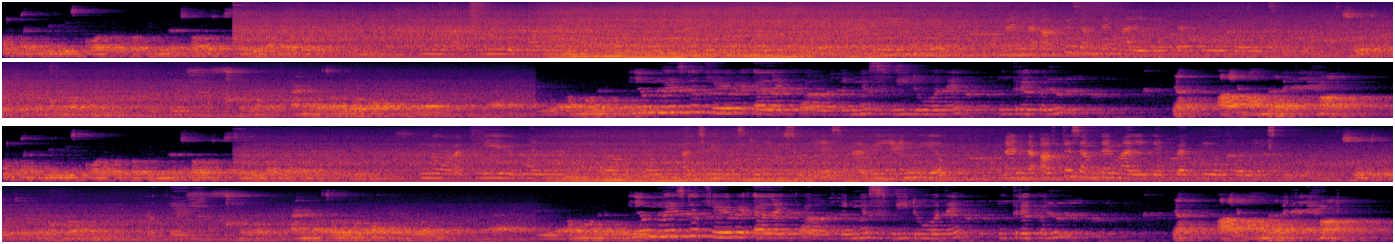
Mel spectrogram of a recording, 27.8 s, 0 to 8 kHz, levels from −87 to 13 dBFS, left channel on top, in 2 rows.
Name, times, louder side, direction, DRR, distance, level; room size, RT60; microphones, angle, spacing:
voice 1, 0.0-4.1 4.4-4.6 5.1-5.3 8.5-9.1 9.7-10.0 12.2-12.4 13.4-15.0 15.7-18.4 18.8-20.2 20.6-20.8 21.2-21.3 21.6-21.7 22.0-22.1 23.3-23.4 24.8-24.9 25.6-25.8 26.1-27.3, left 1 dB, ahead, -5 dB, 2.1 m, -25 dB
sound 1, 2.3-19.2, left 4 dB, 65° left, 0.5 m, -27 dB
voice 2, 4.2-9.4 10.0-13.1 15.3-16.0 20.2-23.5 23.9-24.7 26.8-27.2, right 1 dB, 30° right, 5 dB, 0.7 m, -26 dB
16.5 x 7.7 x 3.2 m, 2.3 s
head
